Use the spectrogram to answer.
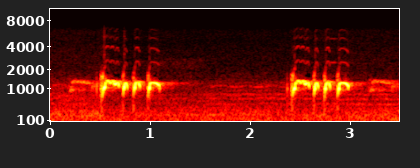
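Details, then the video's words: Zebra dove of the local strain used for tutoring songbirds: two cooing phrases about two seconds apart, each a clear whistled note followed by a rapid trill of three or four stuttering notes, with silence between. "Suara Perkutut Lokal Buat Masteran"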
